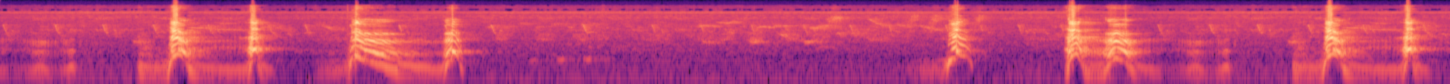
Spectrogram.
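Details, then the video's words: A puppy playing and sniffing outdoors, giving bursts of high, yappy barks, some in quick pairs and some with whiny drawn-out tails, separated by quiet pauses of several seconds. "Puppy Barking 🐕 Puppy Funny Barking sounds"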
